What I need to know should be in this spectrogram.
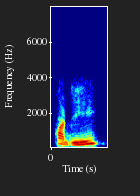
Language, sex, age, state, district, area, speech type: Punjabi, male, 60+, Punjab, Shaheed Bhagat Singh Nagar, rural, conversation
